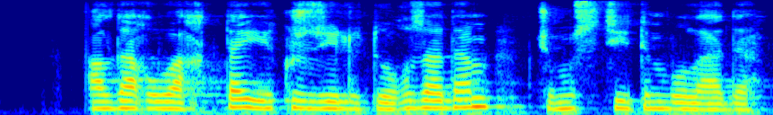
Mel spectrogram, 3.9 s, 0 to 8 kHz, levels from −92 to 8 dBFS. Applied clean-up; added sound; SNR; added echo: neural mask model RNNoise.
